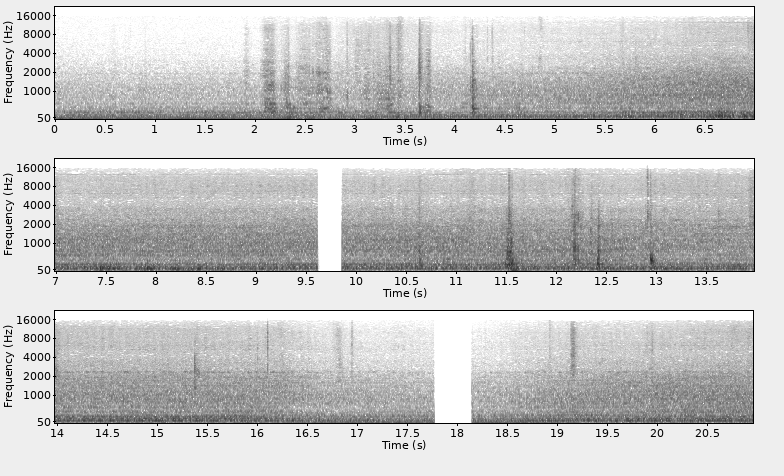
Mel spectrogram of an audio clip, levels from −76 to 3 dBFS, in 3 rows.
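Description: Playback stalls silence the audio at 9.62–9.86 s and 17.77–18.15 s, showing as flat, empty gaps in the waveform, likely because the player ran short of data. Each stall is followed by time-compressed catch-up, at 1.15x until 11.50 s and 1.5x until 18.89 s. The sound is hurried but keeps its pitch. On a spectrogram, the harmonics stay at the same frequencies while events crowd closer together.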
